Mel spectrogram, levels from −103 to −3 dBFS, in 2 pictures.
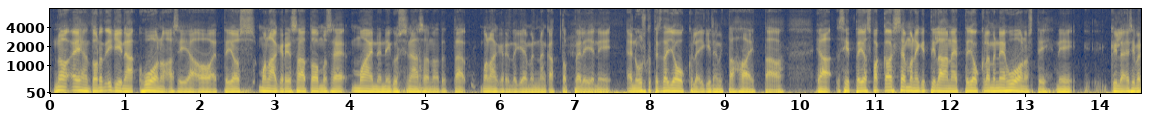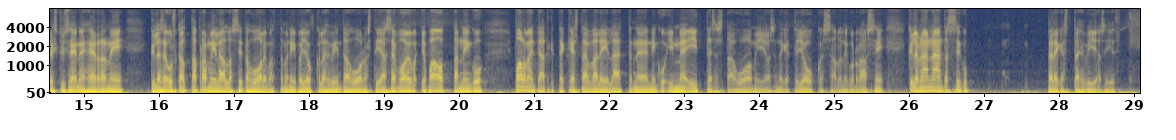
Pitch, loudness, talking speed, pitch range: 90 Hz, -16 LUFS, 200 wpm, 85-105 Hz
